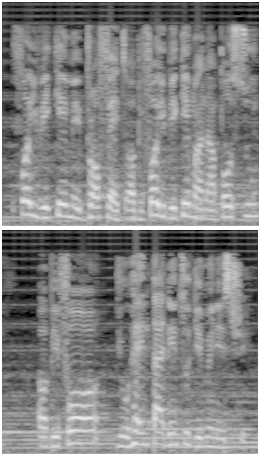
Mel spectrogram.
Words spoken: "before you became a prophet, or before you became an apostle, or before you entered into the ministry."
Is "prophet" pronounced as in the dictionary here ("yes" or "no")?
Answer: yes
